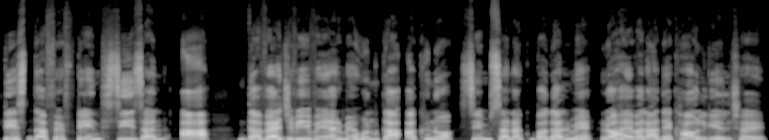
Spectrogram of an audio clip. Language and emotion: Maithili, neutral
